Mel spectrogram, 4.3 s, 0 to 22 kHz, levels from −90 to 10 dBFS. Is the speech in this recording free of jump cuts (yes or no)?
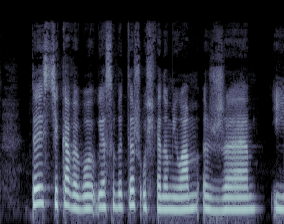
yes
